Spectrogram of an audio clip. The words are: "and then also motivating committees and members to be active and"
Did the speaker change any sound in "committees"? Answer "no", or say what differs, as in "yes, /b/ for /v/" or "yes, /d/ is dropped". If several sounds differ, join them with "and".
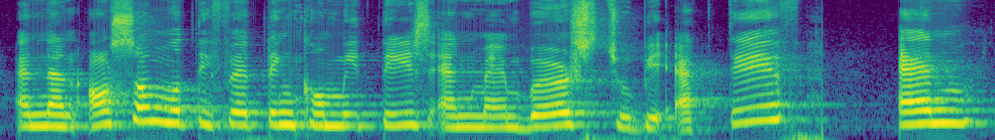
yes, /s/ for /z/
